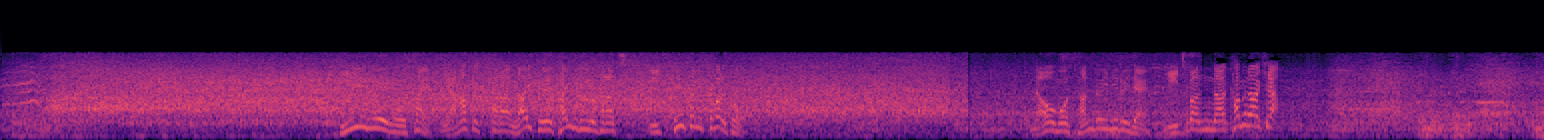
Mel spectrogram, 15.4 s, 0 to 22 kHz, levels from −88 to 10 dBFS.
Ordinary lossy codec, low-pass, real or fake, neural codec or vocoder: none; 5.4 kHz; real; none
